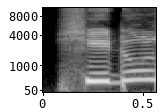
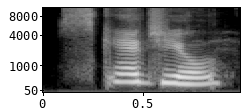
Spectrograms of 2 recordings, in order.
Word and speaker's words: schedule: শিডিউল কিন্তু বলবো না। কি বলবো না? শিডিউল বলা যাবে না। আমরা কি বলবো? স্কেজিউল। কি বলবো? স্কেজিউল। স্কেজিউল।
